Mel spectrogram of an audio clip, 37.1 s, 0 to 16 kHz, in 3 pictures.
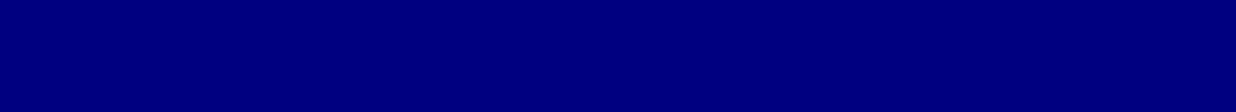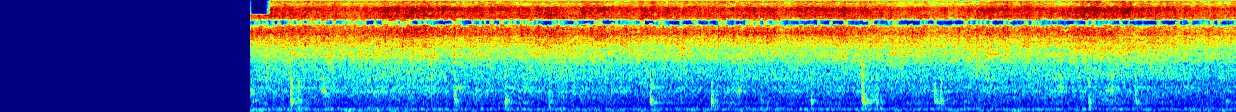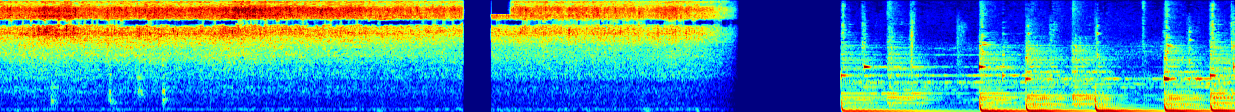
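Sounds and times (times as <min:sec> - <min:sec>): vegetables sizzling in a pan: 0:14.9 - 0:32.1.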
